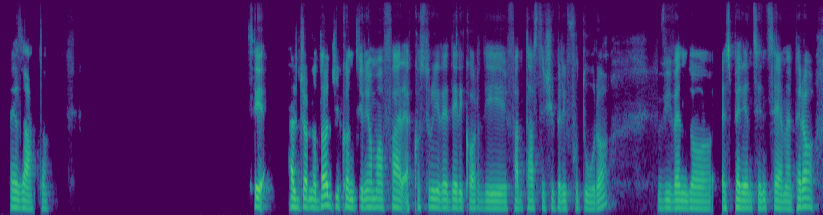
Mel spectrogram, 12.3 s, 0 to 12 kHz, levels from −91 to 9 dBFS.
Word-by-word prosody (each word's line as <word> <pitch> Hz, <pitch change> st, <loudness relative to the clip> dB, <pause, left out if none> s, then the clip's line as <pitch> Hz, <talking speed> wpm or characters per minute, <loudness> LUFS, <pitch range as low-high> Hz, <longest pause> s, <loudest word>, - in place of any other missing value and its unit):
Esatto. 115 Hz, -3 st, 0 dB, 3.0 s
Sì, 455 Hz, -, +6 dB, 0.4 s
al 135 Hz, -2 st, +4 dB
giorno 130 Hz, -1 st, +2 dB
d'oggi, 150 Hz, +1 st, +4 dB
continuiamo 130 Hz, -1 st, +1 dB
a 130 Hz, -, +1 dB
fare 130 Hz, 0 st, +1 dB
a -, -, -3 dB
costruire 125 Hz, -1 st, -1 dB
dei 125 Hz, 0 st, +1 dB
ricordi 115 Hz, -1 st, -2 dB
fantastici 115 Hz, +1 st, -5 dB
per 115 Hz, 0 st, -3 dB
il 115 Hz, -, -1 dB
futuro, 115 Hz, -1 st, -4 dB, 0.7 s
vivendo 115 Hz, -1 st, 0 dB
esperienze 120 Hz, -1 st, +1 dB
insieme. 115 Hz, -2 st, -1 dB
Però, 135 Hz, +2 st, +2 dB
120 Hz, 95 wpm, -25 LUFS, 115-130 Hz, 3.0 s, Sì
